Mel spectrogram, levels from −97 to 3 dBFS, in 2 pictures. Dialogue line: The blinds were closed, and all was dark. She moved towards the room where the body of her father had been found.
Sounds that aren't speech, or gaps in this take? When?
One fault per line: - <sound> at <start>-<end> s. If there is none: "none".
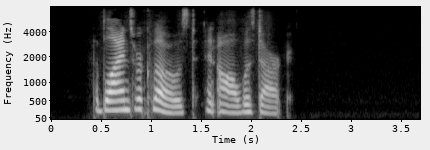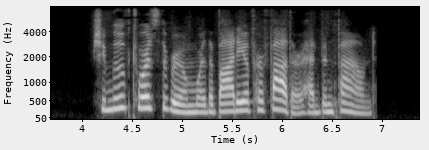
none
